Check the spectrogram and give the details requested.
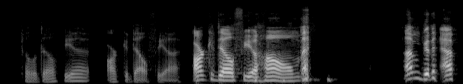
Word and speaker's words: Arkadelphia: Arkadelphia. Arkadelphia. Arkadelphia. Probably like Philadelphia, except Arkadelphia.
